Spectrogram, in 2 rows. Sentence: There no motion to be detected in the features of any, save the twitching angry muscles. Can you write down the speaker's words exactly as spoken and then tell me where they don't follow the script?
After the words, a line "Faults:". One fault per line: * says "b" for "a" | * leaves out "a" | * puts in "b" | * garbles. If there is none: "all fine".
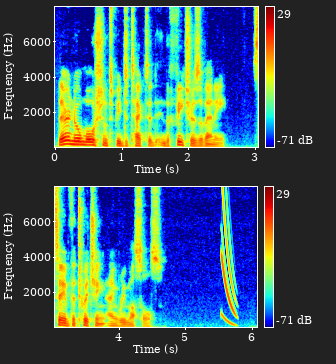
There no motion to be detected in the features of any, save the twitching angry muscles.
Faults:
all fine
